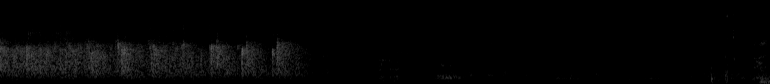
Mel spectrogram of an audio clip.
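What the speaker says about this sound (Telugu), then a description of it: "అదేవిధంగా పాస్టర్ గారిని చప్పట్లతో ఆహ్వానించుకుందాం." Church congregation applauding to welcome the pastor at a Telugu communion service, a busy burst of clapping lasting about three seconds before fading into quiet room tone with a few stray clicks.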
